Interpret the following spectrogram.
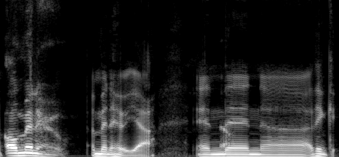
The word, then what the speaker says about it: Omenihu: Omeniu? I'm not sure how to pronounce his name. Got Charles 1. Omenihu, yeah.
